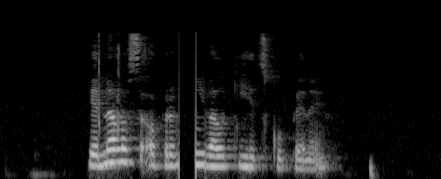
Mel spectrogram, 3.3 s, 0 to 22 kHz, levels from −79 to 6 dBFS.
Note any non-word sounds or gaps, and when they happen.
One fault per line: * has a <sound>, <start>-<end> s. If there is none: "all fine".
* has a dropout, 1.3-1.5 s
